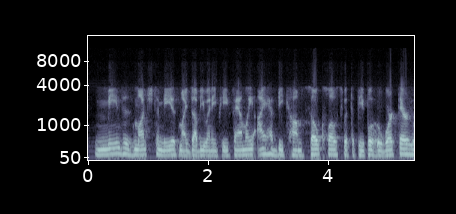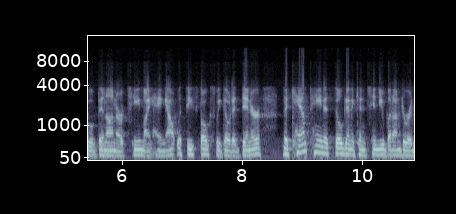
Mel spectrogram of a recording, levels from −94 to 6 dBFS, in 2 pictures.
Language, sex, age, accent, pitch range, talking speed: English, male, 30-49, American, 105-120 Hz, 255 wpm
